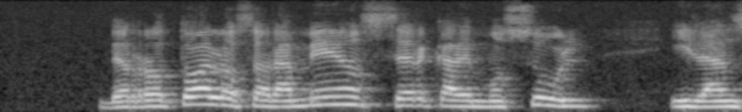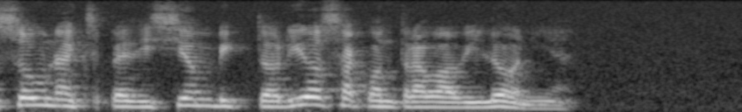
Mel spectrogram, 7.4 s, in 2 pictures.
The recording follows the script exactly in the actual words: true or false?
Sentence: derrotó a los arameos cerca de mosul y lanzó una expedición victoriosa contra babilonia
true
